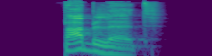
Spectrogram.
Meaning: second-person plural subjunctive I of babbeln
- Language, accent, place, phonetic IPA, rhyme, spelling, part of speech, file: German, Germany, Berlin, [ˈbablət], -ablət, babblet, verb, De-babblet.ogg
